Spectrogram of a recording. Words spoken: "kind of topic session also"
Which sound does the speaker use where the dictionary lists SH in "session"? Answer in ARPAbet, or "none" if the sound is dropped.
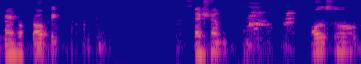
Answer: SH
